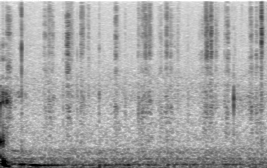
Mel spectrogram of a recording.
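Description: Felt-tip marker writing on paper: a run of faint, short scratching strokes as two words are written out, with a pause in between.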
